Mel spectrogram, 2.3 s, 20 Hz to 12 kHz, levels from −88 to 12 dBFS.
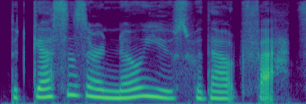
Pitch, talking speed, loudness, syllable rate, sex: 250 Hz, 180 wpm, -20 LUFS, 5.6 syllables/s, female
